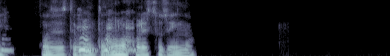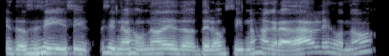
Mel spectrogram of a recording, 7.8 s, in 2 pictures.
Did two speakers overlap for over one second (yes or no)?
no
